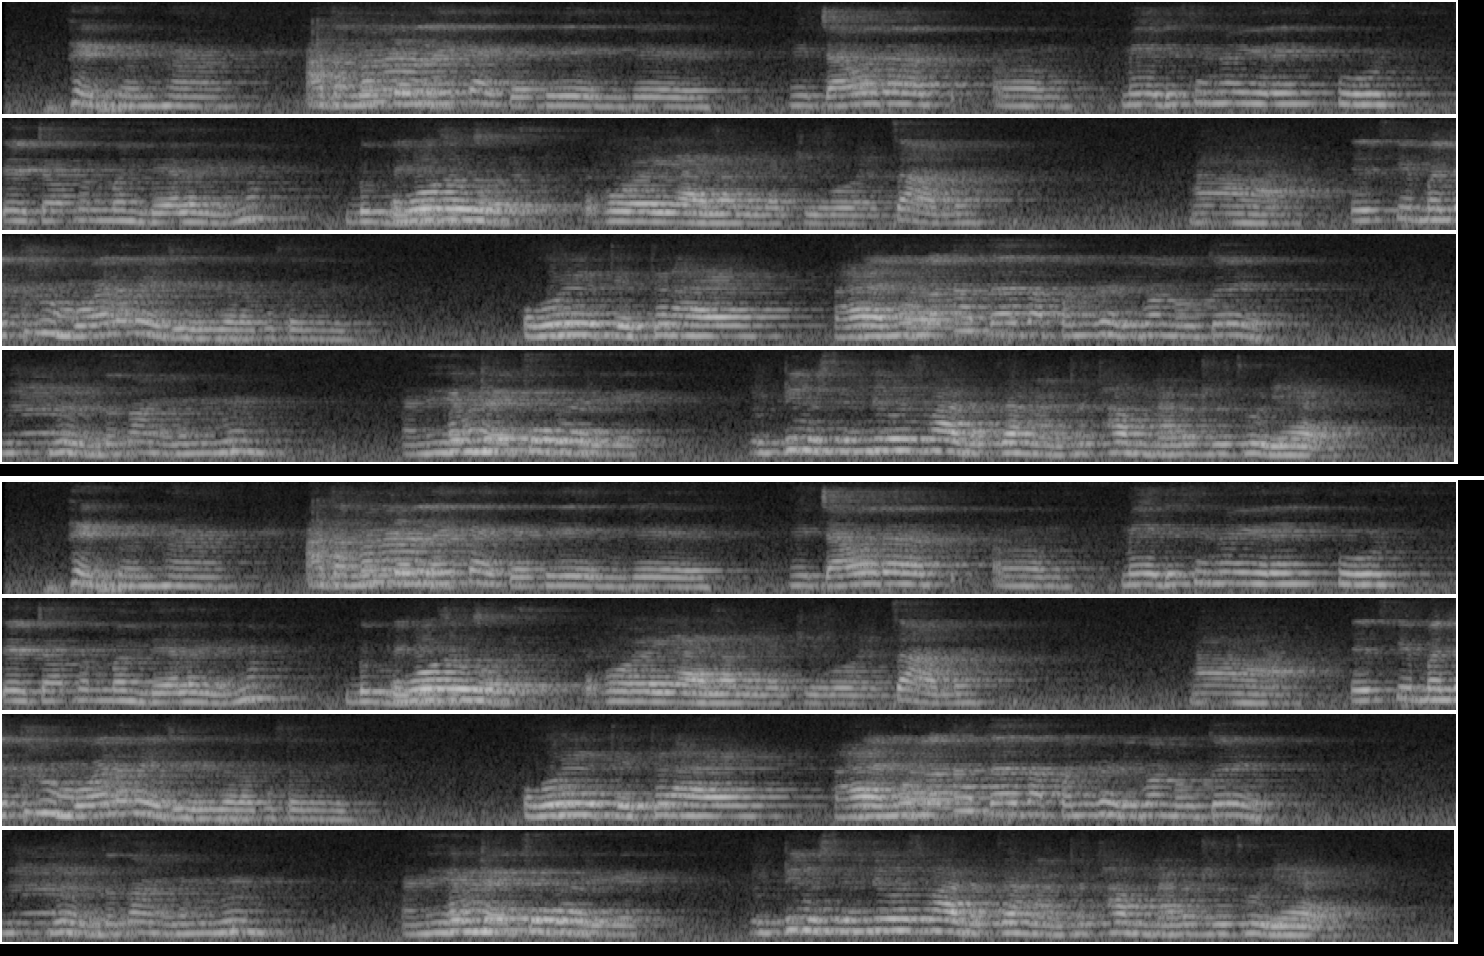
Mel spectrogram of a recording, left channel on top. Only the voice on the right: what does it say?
फेटून हा. आता
पण आलंय
काय-काय ते म्हणजे ह्याच्यावर - अ मेडिसिन वगैरे फूड ते च्यावर पण बंदी याय लागल्या ना. डुप्लिकेट
ह्याच्यावर
चालू आहे
तेच म्हणजे थांबवायला पाहिजे हे जरा कुठं तरी -
नाही
मुलं खातात. आपण घरी बनवतोय.
घरचं चांगलं म्हणून आणि
हे बाहेरचे
डुप्लिकेट -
